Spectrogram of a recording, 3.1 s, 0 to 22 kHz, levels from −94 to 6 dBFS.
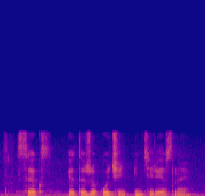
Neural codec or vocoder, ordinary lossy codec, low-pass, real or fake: none; none; 7.2 kHz; real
